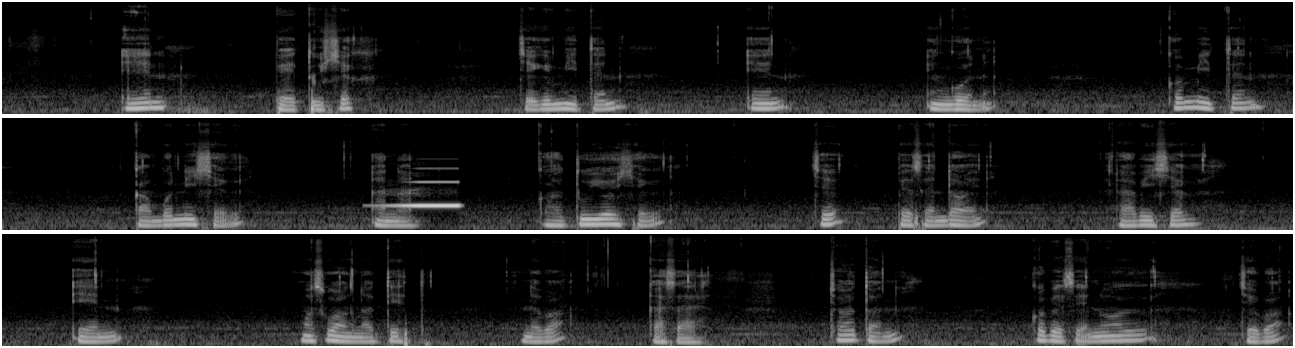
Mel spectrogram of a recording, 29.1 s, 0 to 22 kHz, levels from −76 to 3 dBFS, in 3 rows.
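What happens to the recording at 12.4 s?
At 12.39 s a loudspeaker feedback squeal kicks in and runs to about 13.15 s. The mic is picking up the speaker it's feeding, and around 807 Hz the loop gain tips past one, so that frequency keeps feeding itself. You hear a single steady tone swell up over roughly 0.4 s until it sits something like 15 dB above the speech, then it drops out.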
